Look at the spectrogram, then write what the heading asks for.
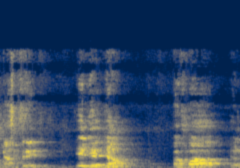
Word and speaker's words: chastré: Parce qu'on écrit chastré et puis on prononce castré.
